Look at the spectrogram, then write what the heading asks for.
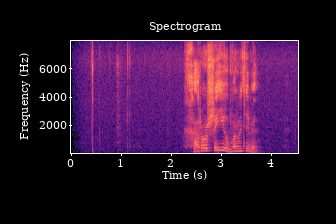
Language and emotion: Russian, positive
